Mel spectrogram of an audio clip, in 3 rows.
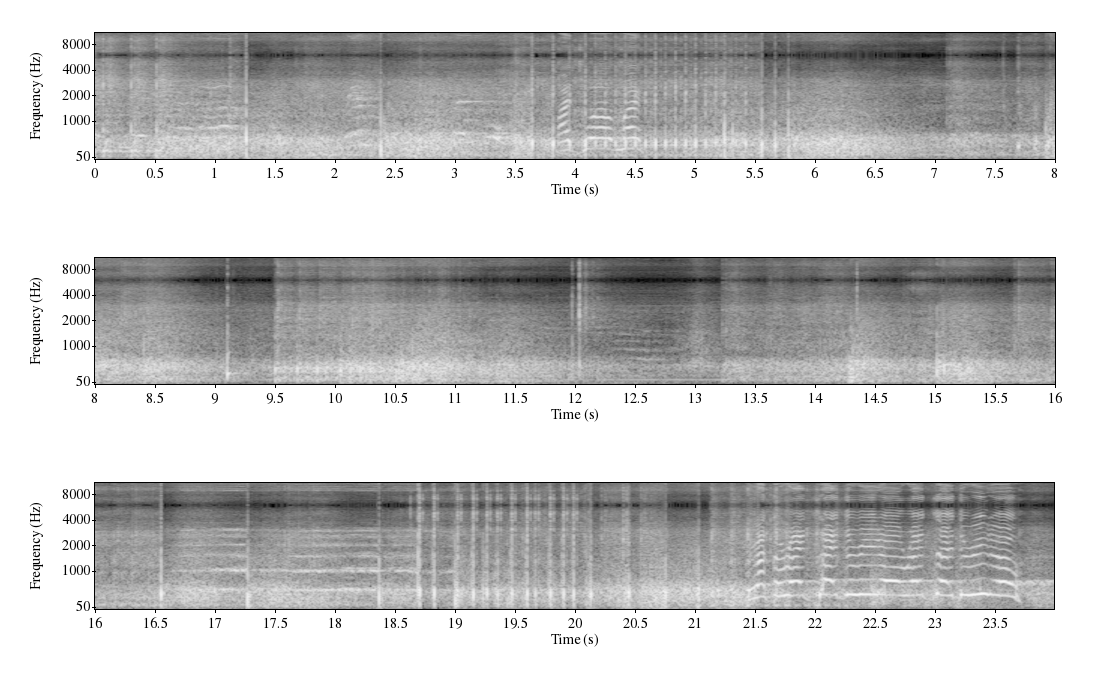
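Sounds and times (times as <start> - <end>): paintball markers firing: 0.0 - 1.4, 3.5 - 5.9, 13.2 - 17.8, 18.4 - 22.1.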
